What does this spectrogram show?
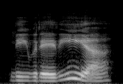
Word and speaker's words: librería: cárcel en la farmacia Notice here librería, there's an accent mark on that i, so we separate these two sounds, i-a, librería, but there isn't one here.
